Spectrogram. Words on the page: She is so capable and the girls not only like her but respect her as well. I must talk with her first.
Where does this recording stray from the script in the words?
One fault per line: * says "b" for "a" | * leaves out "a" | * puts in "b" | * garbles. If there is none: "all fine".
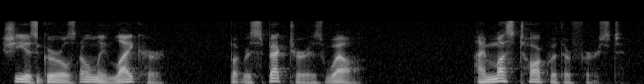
* leaves out "so capable and"
* leaves out "not"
